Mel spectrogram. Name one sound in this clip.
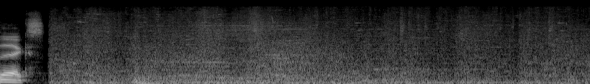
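Video game sound effects clash and whoosh during a fight.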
